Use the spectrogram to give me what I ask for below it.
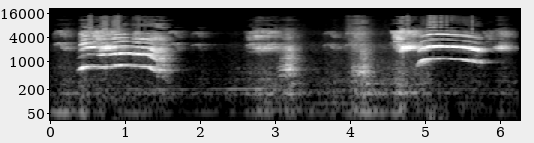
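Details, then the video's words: Black-capped lory, a talkative captive bird, giving loud harmonic calls: a long arched whistle-like note, shorter rough squawks, then another long arched call; low hum in background. "Burung nuri kepala hitam gacor cerewet"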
